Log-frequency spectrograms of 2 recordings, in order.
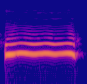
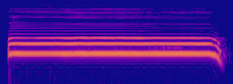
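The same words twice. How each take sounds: First: The vowel is covered and muffled by the lips. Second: The vowel is open and resonant, not muffled. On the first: The speaker calls it wrong. "et pas OU. Pas ça" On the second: The speaker calls it right. "comme on n'utilise pas les lèvres, on ne couvre pas trop le son"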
